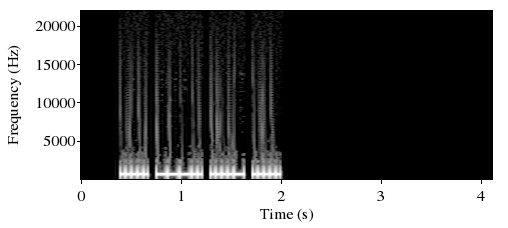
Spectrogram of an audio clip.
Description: Morse code, heard as a keyed tone, about 40 wpm, 700 Hz. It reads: 5845
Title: Common Cut Numbers - 4-Digit 40wpm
